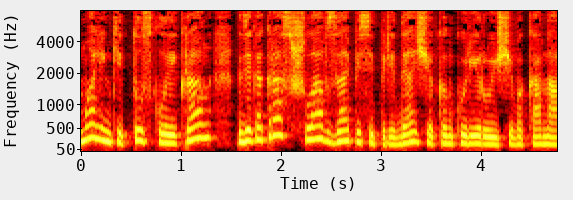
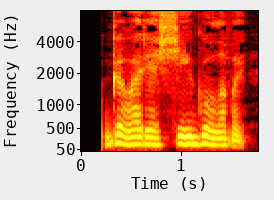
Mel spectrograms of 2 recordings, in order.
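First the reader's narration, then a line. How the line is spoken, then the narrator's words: Irritated. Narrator (Russian): раздраженно сказал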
